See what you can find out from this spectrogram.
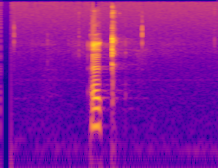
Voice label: kaqchikel; chicken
